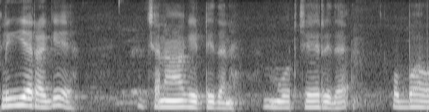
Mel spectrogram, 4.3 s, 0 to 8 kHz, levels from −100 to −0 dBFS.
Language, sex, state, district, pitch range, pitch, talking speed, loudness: Kannada, female, Karnataka, Shimoga, 150-165 Hz, 155 Hz, 125 wpm, -17 LUFS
